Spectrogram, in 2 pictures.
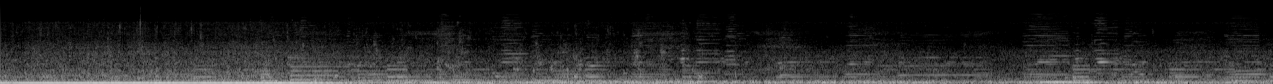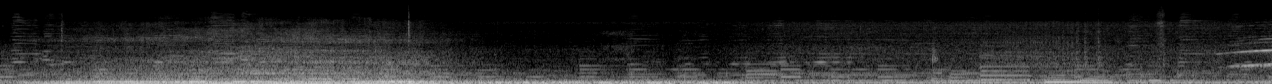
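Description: A boat motor idles in reverse on the Tennessee River, a low rumbling drone that swells and eases over time, with water sloshing around it and no speech.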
